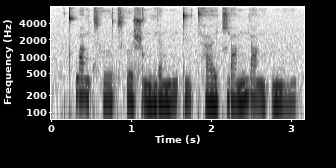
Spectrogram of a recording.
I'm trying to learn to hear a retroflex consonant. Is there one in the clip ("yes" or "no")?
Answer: yes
